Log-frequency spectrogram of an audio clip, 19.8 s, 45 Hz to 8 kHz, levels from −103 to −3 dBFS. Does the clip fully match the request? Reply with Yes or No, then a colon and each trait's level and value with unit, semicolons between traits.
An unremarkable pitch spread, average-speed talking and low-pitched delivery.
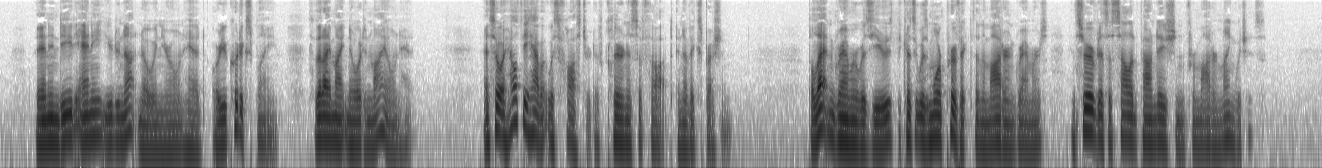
Yes: average, 3.1 semitones; average, 185 wpm; low, 100 Hz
